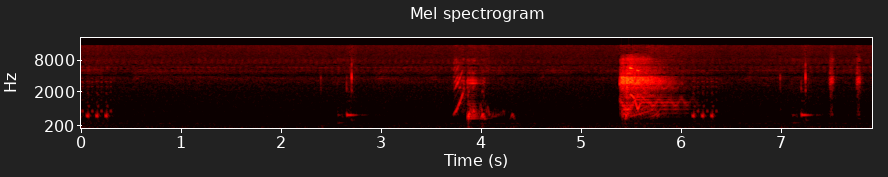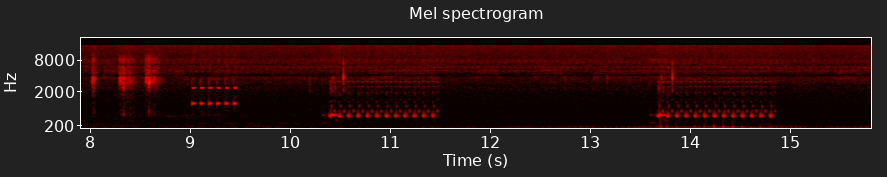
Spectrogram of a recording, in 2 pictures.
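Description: A handheld game console beeps in quick bursts of blips as dialogue text scrolls.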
